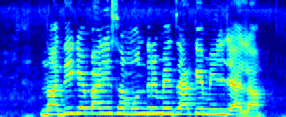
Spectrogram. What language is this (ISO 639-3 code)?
bho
